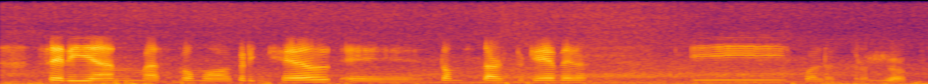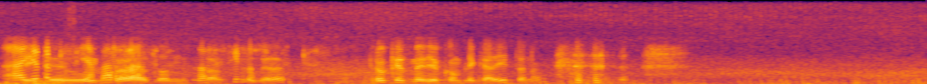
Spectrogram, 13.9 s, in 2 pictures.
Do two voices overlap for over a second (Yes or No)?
Yes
